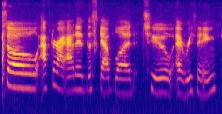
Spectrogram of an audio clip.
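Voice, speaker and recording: A young woman giving a chatty, rambling makeup tutorial, her voice a little hoarse from a cold. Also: medium pitch, little pitch movement, slow, fairly bright tone, a little hiss or hum, poor audio. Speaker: makeup vlogger.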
